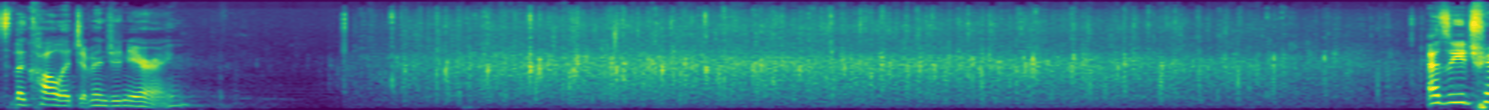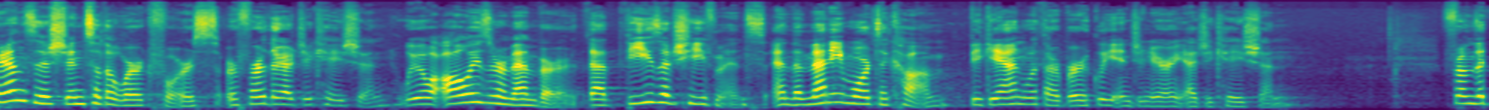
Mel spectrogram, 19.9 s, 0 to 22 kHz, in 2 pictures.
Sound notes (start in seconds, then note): 2.2 audience applause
